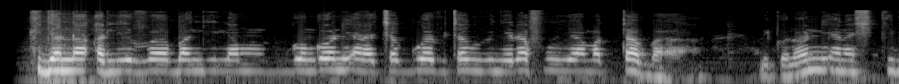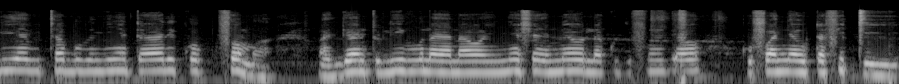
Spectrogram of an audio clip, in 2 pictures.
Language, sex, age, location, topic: Swahili, male, 25-35, Nairobi, education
